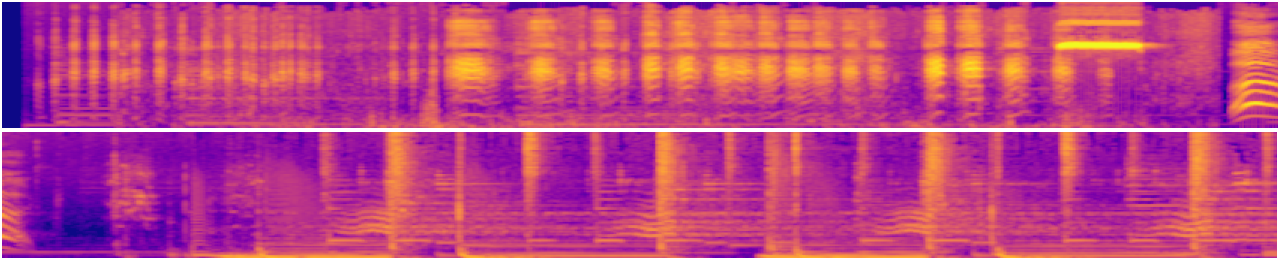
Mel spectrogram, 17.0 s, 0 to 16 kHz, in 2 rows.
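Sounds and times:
duck quacking: 0.2s - 7.7s.

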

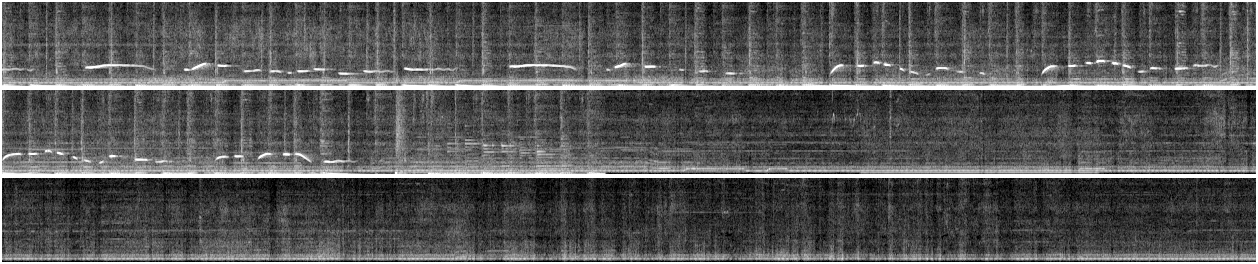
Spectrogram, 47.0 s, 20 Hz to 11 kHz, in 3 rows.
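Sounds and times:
extra tone: 0.0s - 23.2s
rasping hiss: 0.0s - 23.2s
industrial machinery humming: 0.0s - 31.0s.

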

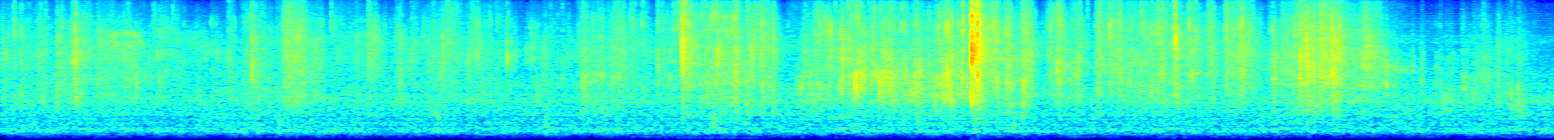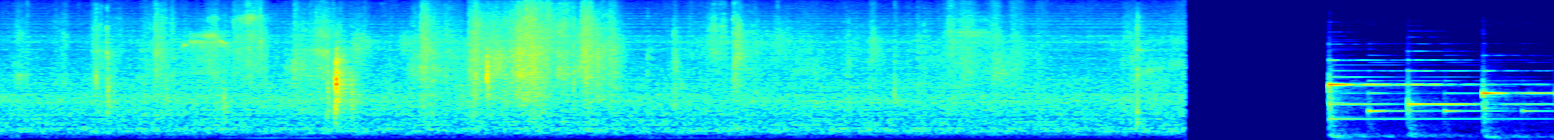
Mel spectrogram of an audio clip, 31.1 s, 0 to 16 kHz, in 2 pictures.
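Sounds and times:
plastic wrapping crinkling: 0.0s - 25.6s.

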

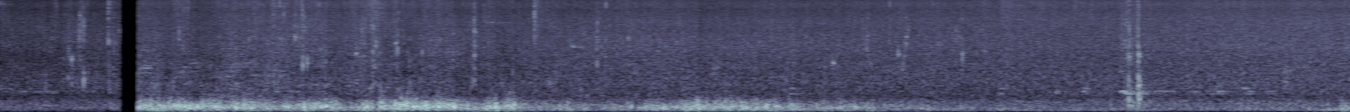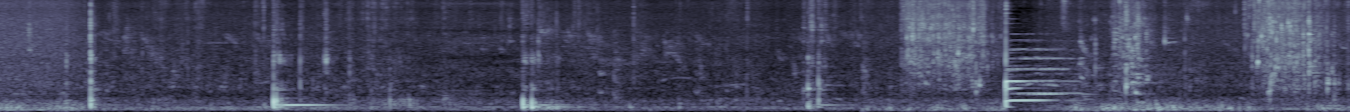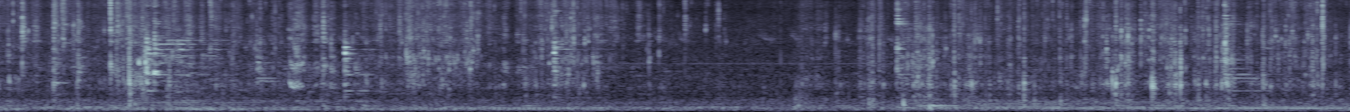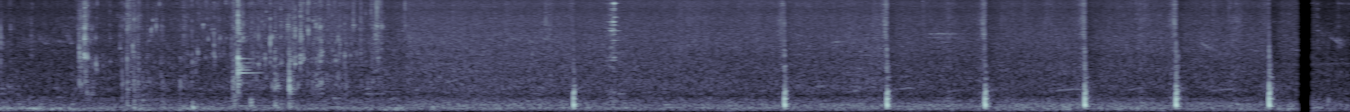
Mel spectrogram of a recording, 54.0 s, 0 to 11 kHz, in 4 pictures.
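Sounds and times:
hands splashing vegetables in water: 22.5s - 25.3s, 25.9s - 34.3s, 34.9s - 44.4s.

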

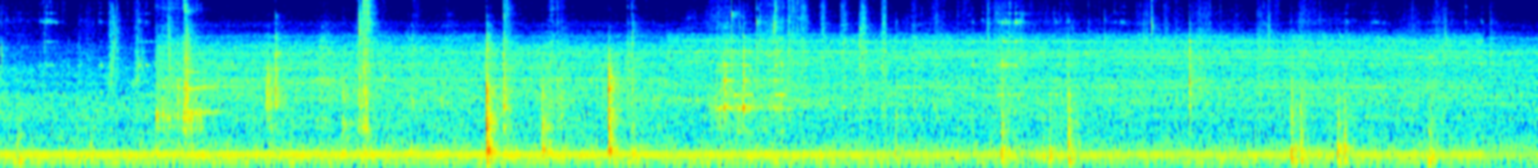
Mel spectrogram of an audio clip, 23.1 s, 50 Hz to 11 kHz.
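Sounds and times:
nuts clinking into metal bowl: 10.7s - 12.0s.

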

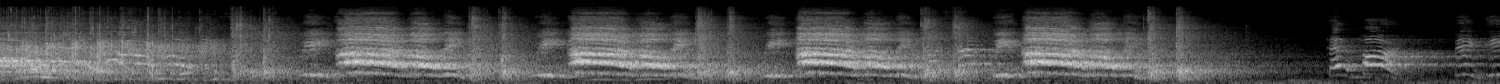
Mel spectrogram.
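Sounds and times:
sharp claps: 0.0s - 3.0s, 4.6s - 5.3s, 6.9s - 7.6s, 9.2s - 9.8s, 11.4s - 12.6s
cheerleaders chanting in unison: 0.0s - 12.4s.

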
